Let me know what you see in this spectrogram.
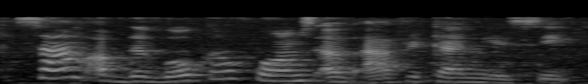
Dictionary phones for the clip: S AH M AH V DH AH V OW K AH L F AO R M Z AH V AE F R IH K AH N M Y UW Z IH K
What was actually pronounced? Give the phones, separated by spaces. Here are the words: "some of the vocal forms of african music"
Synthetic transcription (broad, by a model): S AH M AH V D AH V OW K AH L F AO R M S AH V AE F R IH K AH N M Y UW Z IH K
